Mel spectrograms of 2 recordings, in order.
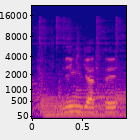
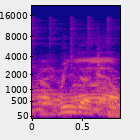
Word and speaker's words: Wingate: Ningaté pour. Ah, c'est un W. Wingate.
